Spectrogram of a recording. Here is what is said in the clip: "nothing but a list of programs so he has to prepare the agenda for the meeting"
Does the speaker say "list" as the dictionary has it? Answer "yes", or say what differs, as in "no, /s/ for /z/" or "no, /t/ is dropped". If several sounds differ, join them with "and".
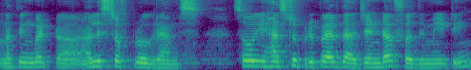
yes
